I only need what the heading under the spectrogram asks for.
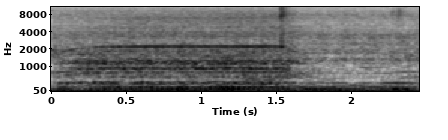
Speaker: And then turn on one of the fans, exhaust fan. So exhaust fan's the two behind me, and you're on high, so turn it on low.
